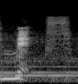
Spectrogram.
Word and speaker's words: Mix: name is mix k it's mix so kind of like cookie mix or mixing bowl that sort of thing that's how it's pronounced that is my name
